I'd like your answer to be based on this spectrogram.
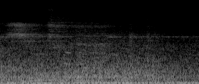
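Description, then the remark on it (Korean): A subway train rumbles loudly and steadily as it arrives at a station platform, a dense roar of wheels on track with a faint high metallic squeal running through it. “이윽고 전철이 요란한 소리를 내며 미끄러지듯이 도착했고 문이 열렸다.”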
